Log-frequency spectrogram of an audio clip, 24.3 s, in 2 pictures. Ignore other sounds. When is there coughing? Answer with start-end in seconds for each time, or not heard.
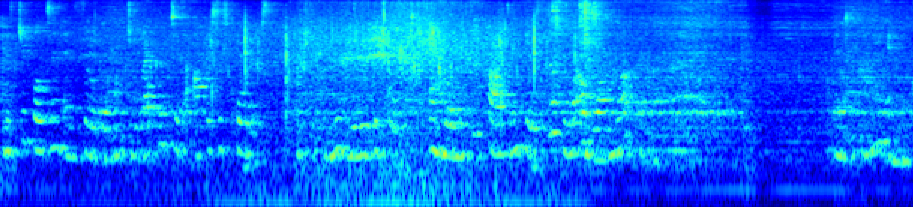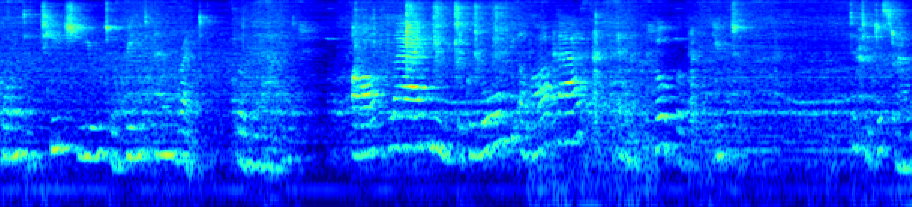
not heard.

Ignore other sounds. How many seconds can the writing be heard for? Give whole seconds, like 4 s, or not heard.
5 s.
